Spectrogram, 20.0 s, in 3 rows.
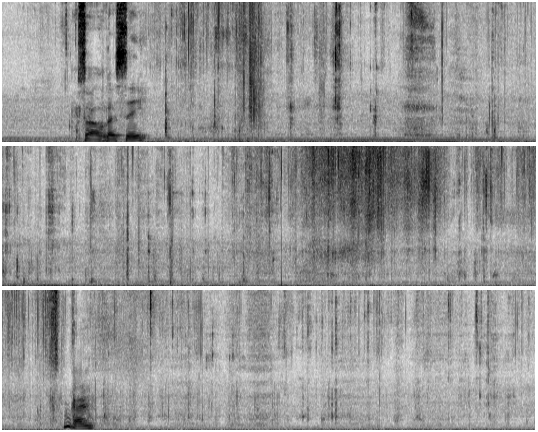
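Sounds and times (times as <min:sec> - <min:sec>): steady low hum: 0:00.0 - 0:20.0
person biting and chewing burger: 0:00.5 - 0:01.1, 0:01.8 - 0:20.0
paper napkin rustling: 0:01.8 - 0:04.4, 0:09.4 - 0:15.5.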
